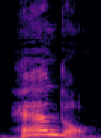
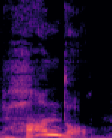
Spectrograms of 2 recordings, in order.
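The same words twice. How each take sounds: First: The first vowel is a plain English 'a'. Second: The first vowel sounds like German 'ä'. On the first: "in English, it's just a regular A without any diacriticals" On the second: "some people would like to pronounce it Handel"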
